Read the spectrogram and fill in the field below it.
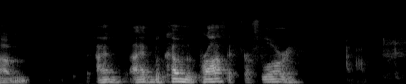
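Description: A middle-aged man speaks calmly and close by, heard through a computer microphone.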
